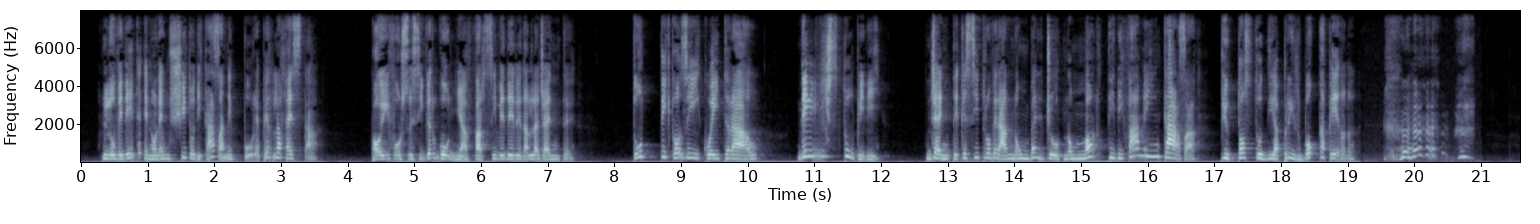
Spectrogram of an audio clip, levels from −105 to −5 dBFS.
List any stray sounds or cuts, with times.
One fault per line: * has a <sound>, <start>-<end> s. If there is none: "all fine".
* has a laugh, 19.5-20.9 s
